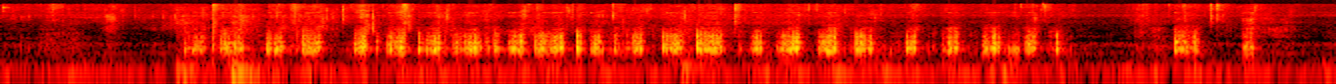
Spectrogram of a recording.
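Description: Stone pestle working a wet garlic-and-herb paste in a granite mortar: a quick run of strokes, about five a second, starting about a second in and stopping near seven seconds, with two more just before the end.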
